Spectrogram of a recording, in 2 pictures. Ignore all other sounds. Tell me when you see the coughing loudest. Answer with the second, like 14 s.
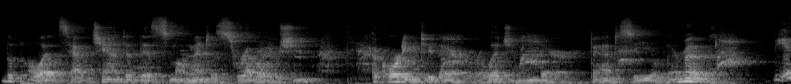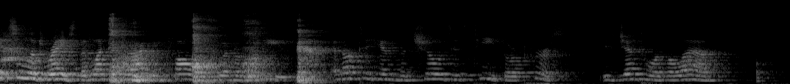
9 s.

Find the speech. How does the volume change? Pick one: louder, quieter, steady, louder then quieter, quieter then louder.
quieter.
